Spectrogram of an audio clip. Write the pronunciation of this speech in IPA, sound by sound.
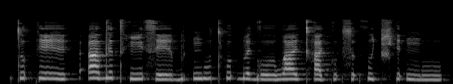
t ʊ˦ ʔ k e˦˨ ɪ̯ | ʔ ä˦ d ɛ˦˨ tʰ ĩ˨ sʰ e˨ ɪ̯ b ɪ˦ ʔ ŋ u˦ tʰ ʊ˦ ʔ b ɛ˦˨ ɡ o˨ ʊ̯ w a˦ ɪ̯ kʰ a˦˨ ɪ̯ k ʊ˦ ʔ s ʊ˦ ʔ θ u˦˨ t͡ɕʰ ɪ˦ ʔ ŋ u˨

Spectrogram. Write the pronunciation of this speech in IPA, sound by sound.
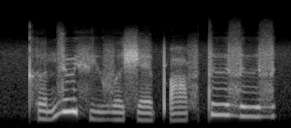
kʰ ə˩ n z ʉ˥ fʲ ɨ˩ v ə˩ ʃ ɛ˩ pʼ ɑ˩ f t ɨ˥ z ɨ˥ z

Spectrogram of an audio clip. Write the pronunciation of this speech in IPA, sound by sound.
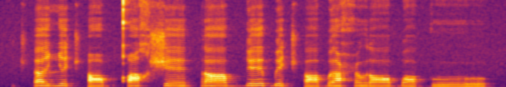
t͡ʃʼ ɜ ʎ ə t͡ʃʼ ɑ b qʼ ɜ χ ʃ ɪ | ɾ ʌː b ɠ ɪ ɓ ɪ t͡ʃʼ ɒ ɓ ə ħ u ɾ ɔ ɓ ɔ k uː

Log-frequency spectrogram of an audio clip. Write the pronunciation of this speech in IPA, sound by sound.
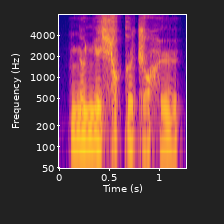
n ɵ˦ ɲ e˧ ɕ ɔ˦ k ɵ˦˨ t͡ʃ ɔ˦ h ø˧

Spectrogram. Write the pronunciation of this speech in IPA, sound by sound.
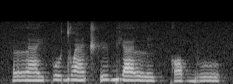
lː æ̃˧ j p u˦ d w æ̃˧ t͡ʃʼ y˦ b j æ˧ lː i˨ kː ɔ˨ b u˨

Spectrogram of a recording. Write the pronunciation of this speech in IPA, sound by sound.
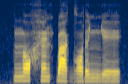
n ɔ˦ h ɛ̃˦ k͡p a˧ ɡ ɔ˨ ɾ ə˧ ɲ eː˧

